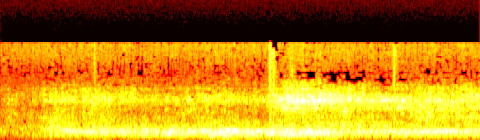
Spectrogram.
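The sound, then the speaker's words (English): A motorboat engine runs with a steady, low, droning rumble that swells slightly at the start and then holds an even level, with a few faint clicks above it. “Get into the boat. Okay. You're steering. Go ahead, start it up.”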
